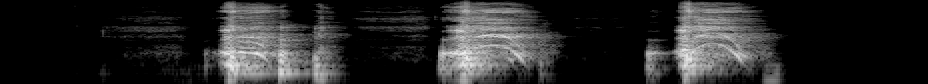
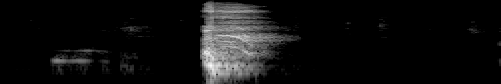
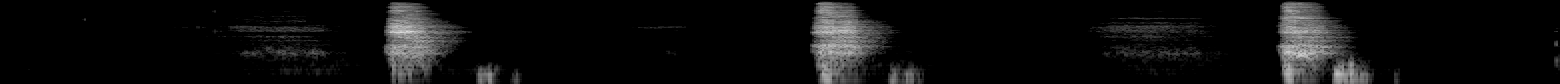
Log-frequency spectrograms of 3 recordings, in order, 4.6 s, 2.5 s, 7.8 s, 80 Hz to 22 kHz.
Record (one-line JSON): {"three_cough_length": "4.6 s", "three_cough_amplitude": 32768, "three_cough_signal_mean_std_ratio": 0.42, "cough_length": "2.5 s", "cough_amplitude": 32767, "cough_signal_mean_std_ratio": 0.26, "exhalation_length": "7.8 s", "exhalation_amplitude": 32033, "exhalation_signal_mean_std_ratio": 0.24, "survey_phase": "beta (2021-08-13 to 2022-03-07)", "age": "45-64", "gender": "Male", "wearing_mask": "No", "symptom_cough_any": true, "symptom_sore_throat": true, "symptom_onset": "4 days", "smoker_status": "Ex-smoker", "respiratory_condition_asthma": true, "respiratory_condition_other": false, "recruitment_source": "REACT", "submission_delay": "5 days", "covid_test_result": "Negative", "covid_test_method": "RT-qPCR", "influenza_a_test_result": "Negative", "influenza_b_test_result": "Negative"}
